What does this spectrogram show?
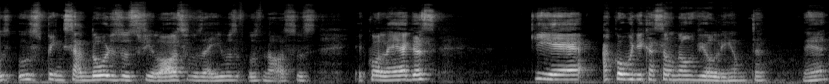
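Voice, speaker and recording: Somewhat breathy and fairly slow, a woman speaks with fairly even intonation and long, frequent pauses. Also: medium pitch for a woman. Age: 60s. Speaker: psychologist and couples therapist. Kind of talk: live stream talk. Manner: halting, repeats words.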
